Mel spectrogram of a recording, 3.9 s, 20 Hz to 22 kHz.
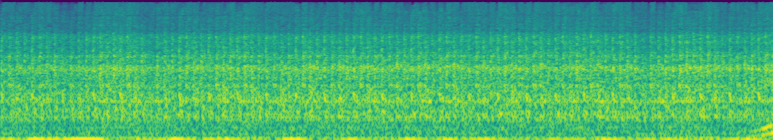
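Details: Citroën DS3 1.6 petrol engine at idle, persistent light knock under busy mechanical clatter, no better after filter and fresh oil change; engine ran without oil, shavings in filter, idle hunting, rich-mixture/phase codes; head or crankshaft suspected.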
